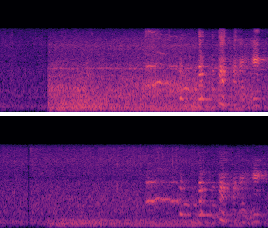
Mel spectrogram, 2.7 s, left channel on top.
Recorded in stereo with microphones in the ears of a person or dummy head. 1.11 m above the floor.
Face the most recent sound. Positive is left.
turn(degrees=75)  # may be behind; listen again after turning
